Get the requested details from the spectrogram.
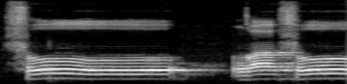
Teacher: মাদের হরফ, মাদ্দে তবাই। এক আলিফ টেনে পড়তে হয়।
